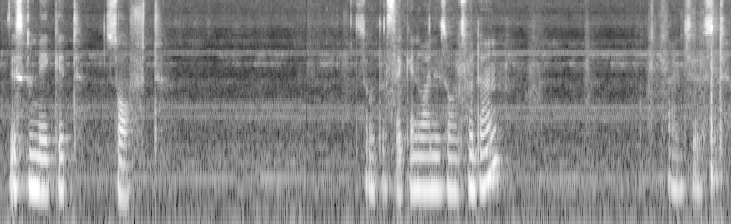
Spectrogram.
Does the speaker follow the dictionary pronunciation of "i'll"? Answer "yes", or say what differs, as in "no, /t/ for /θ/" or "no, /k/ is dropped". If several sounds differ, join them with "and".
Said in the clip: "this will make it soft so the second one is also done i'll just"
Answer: no, /n/ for /l/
